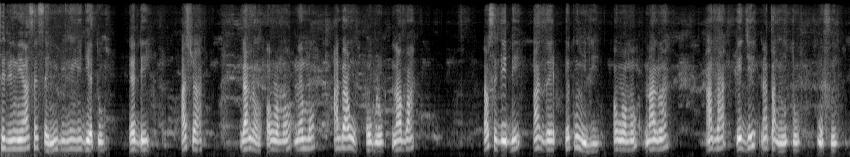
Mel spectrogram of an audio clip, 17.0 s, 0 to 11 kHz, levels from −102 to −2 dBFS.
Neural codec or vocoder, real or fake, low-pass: codec, 16 kHz in and 24 kHz out, 1.1 kbps, FireRedTTS-2 codec; fake; 9.9 kHz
